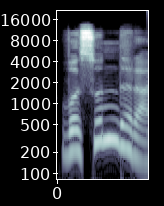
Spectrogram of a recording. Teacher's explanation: शेवटच अक्षर आणि अनुनासिक न हे आहे >> नळाचा न आणि म्हणूनच वसुंधरा या शब्दातील अनुस्वाराचा उच्चार न सारखा होतो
